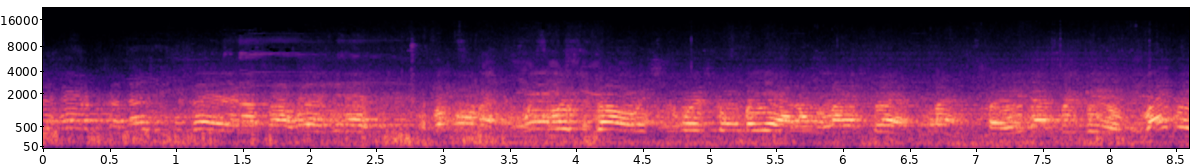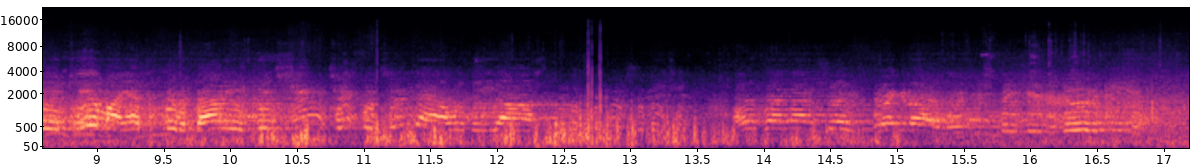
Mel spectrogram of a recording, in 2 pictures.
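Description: A man talks with animation into a microphone, close by, outdoors.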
